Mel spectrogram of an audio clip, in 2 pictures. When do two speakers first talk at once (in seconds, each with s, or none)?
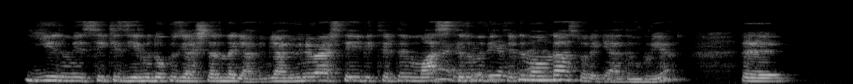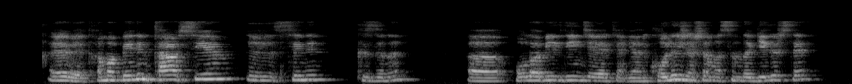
4.3 s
